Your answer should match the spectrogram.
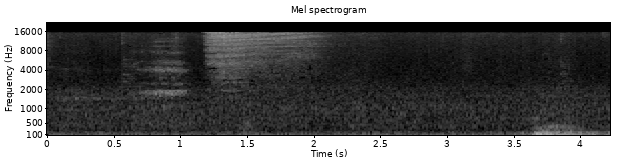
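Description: A sniff through a stuffy nose about a second in, then a short, low thump near the end.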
